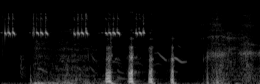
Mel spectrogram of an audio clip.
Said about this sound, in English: your crickets are definitely more subtle and cricket-like. Mine is if crickets were using a megaphone. Yeah. Your cricket's Hulk Hogan, my cricket's Jimmy Hart.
